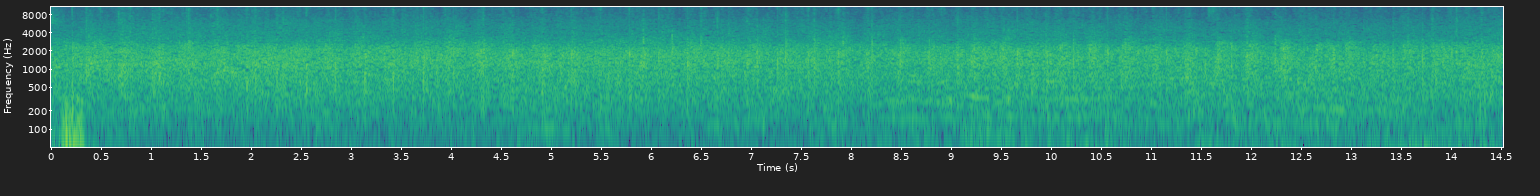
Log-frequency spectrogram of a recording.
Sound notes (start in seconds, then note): 2.6 applause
